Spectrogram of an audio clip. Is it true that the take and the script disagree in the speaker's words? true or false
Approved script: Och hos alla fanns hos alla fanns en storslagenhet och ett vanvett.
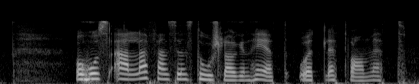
true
